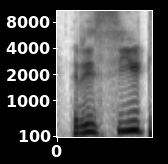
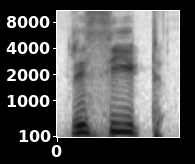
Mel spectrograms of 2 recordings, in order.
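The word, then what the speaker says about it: receipt: क्या पढ़ते हैं भाई मेरे रिसीप्ट पढ़ते हैं रिसीप्ट ठीक है इस रिसीप्ट को पढ़ पढ़ते टाइम भी बहुत सारे लोग गलतियां करते हैं। और पहली चीज दूसरी चीज कि इस पे स्पेलिंग में बहुत सारी गलतियां होती हैं। क्या होती है भाई? आर ई सी ई आई पी टी रिसीट आर ई टी ई आई पी टी रिसीट होती है।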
